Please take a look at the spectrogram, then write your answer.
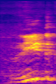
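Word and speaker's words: read: बाद क्या लेना है बी रीड का ना थर्ड फॉर्म और सेकंड फॉर्म दोनों एक ही स्पेलिंग होता है आर एडी रीड टू होता है रेड ठीक है are eddy रेड third form होता है रेड पढ़ा जाता है रेड आर ई ए डी रेड तो क्या हो जाएगा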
